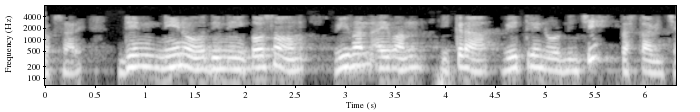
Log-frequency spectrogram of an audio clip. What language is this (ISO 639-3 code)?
tel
